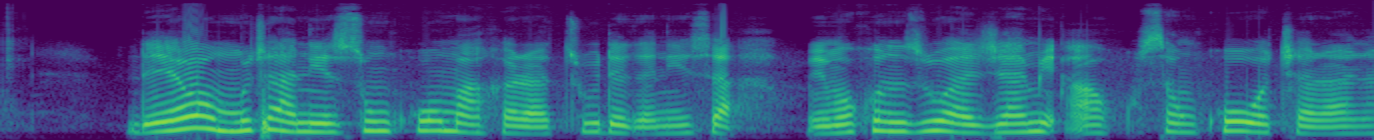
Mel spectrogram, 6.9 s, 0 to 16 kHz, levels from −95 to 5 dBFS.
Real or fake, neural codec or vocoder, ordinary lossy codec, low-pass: real; none; none; 14.4 kHz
